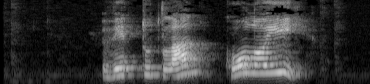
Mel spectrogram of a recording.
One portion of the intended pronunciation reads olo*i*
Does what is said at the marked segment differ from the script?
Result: no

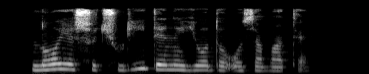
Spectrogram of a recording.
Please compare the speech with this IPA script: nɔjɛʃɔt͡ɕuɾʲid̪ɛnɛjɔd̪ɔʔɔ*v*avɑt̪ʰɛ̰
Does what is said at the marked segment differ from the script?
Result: yes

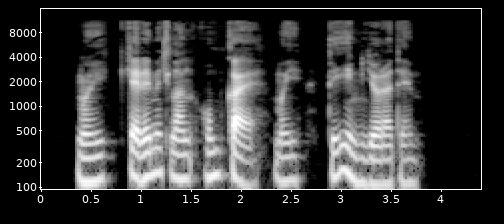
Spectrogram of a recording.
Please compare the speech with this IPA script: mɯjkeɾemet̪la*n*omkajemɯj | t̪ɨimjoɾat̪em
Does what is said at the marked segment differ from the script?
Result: no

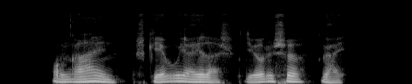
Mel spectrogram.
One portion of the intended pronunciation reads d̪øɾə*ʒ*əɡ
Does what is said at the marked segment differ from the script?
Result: yes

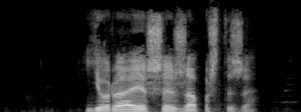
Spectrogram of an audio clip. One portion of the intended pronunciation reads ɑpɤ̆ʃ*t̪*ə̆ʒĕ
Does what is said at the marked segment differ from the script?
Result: no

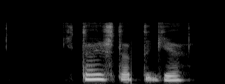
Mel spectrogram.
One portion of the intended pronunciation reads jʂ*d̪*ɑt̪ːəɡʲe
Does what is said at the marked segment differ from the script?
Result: yes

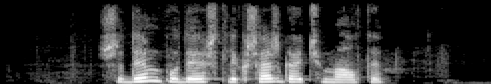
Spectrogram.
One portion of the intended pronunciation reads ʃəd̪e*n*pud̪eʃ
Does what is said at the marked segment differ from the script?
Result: yes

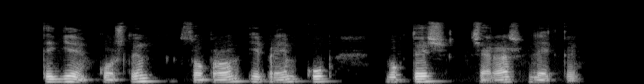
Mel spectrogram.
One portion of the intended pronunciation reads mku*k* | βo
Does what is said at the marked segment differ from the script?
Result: yes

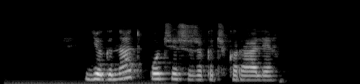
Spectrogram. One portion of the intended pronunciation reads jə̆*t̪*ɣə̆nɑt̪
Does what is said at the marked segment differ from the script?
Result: yes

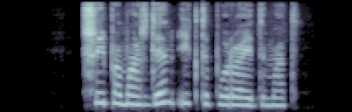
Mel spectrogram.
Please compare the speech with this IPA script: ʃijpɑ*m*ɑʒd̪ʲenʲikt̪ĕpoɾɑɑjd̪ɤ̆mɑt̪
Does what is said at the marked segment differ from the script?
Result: no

